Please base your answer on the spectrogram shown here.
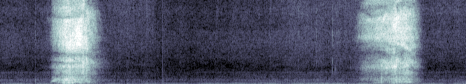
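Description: Two sharp, explosive sneezes about three seconds apart, with a quiet room hum in between.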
